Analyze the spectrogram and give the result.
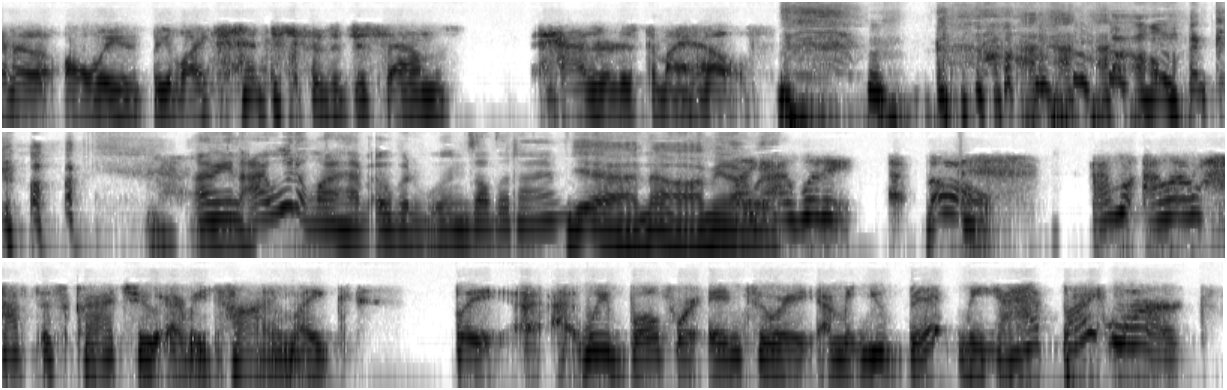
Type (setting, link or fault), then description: link, phone line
